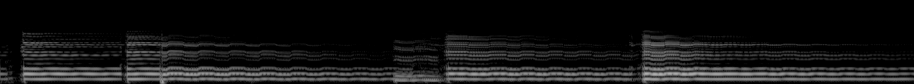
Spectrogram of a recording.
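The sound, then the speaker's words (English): Sustained electric guitar notes with a steady, wavering vibrato effect, a few chords struck and left ringing with a warbling pitch, loud, with no talking. “It's a neat vibrato.”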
